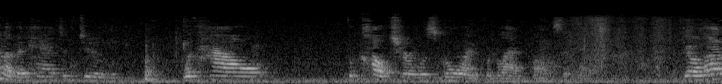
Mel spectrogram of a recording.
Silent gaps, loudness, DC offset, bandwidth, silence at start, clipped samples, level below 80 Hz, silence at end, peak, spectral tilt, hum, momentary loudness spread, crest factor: none; -33 LUFS; under 0.1%; 12.5 kHz; 0 s; under 0.1%; -56 dBFS; 0 s; -14 dBFS; -4.5 dB/octave; none; 13 LU; 18 dB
